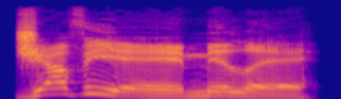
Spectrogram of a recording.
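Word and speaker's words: Javier Milei: Javier Millet. That's how you say it.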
